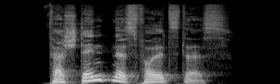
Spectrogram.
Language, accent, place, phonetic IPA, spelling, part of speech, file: German, Germany, Berlin, [fɛɐ̯ˈʃtɛntnɪsˌfɔlstəs], verständnisvollstes, adjective, De-verständnisvollstes.ogg
- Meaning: strong/mixed nominative/accusative neuter singular superlative degree of verständnisvoll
